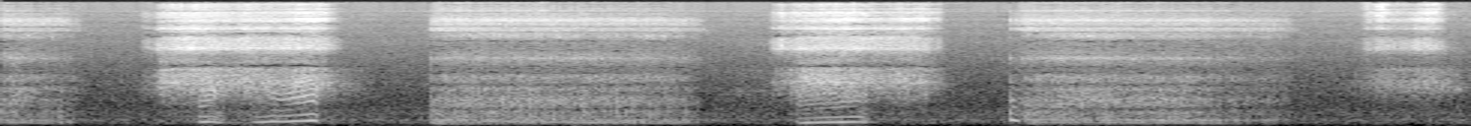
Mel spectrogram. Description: snores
